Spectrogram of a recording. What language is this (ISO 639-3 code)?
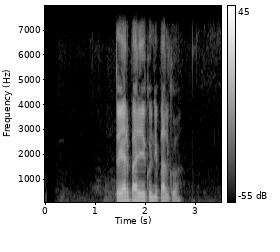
nep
